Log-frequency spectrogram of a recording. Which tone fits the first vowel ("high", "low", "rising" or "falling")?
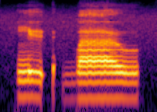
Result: high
